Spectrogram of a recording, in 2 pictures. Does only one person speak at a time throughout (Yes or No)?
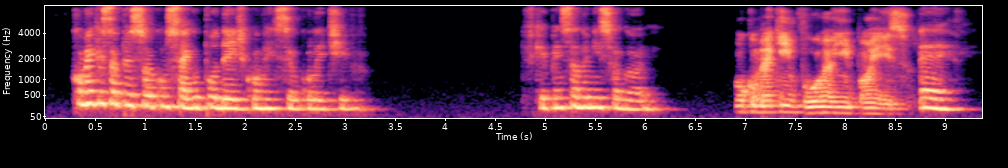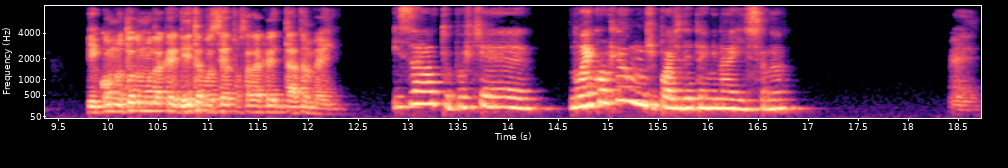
Yes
